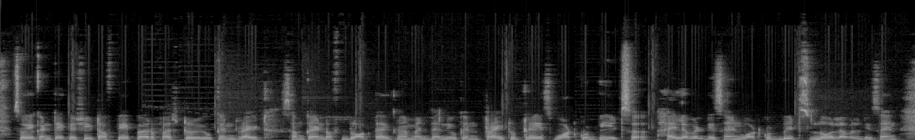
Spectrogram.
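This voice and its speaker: With a non-native accent, the speaker moves at a fairly quick pace with hardly any pauses over noticeable background noise. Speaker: tech YouTuber, software developer. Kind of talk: tutorial talk to camera. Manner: many hesitations and repetitions.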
